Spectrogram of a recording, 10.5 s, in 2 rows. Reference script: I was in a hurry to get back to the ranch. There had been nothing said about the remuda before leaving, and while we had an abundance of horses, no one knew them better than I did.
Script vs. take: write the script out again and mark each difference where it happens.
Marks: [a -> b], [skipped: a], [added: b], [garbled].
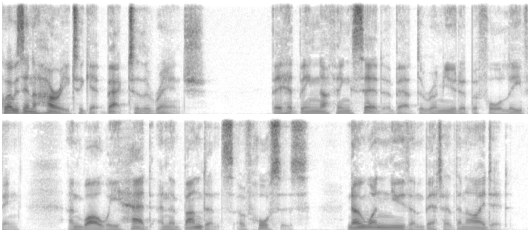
I was in a hurry to get back to the ranch. There had been nothing said about the remuda before leaving, and while we had an abundance of horses, no one knew them better than I did.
